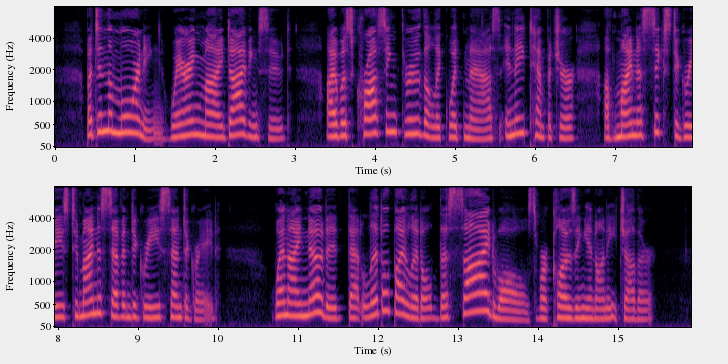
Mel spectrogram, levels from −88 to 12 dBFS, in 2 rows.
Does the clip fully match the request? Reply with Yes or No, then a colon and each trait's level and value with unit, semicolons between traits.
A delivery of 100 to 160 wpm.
Yes: average, 155 wpm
